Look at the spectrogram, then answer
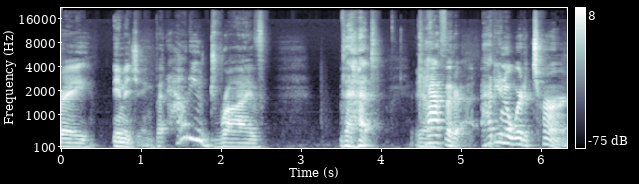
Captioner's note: laughs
